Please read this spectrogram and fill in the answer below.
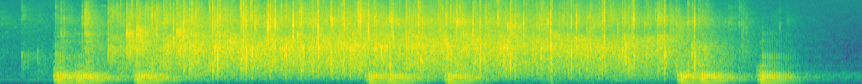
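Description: Audience applauding, the clapping starting about half a second in and dying away near the end. Over it a deep, brass-like note sounds in short pairs, three pairs about three seconds apart.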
